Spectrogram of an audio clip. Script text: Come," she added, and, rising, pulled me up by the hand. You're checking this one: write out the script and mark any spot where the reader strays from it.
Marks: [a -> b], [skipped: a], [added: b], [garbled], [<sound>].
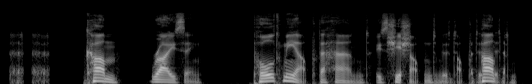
[laugh] Come," [skipped: she added, and,] rising, pulled me up [skipped: by] the hand. [garbled]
